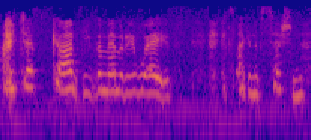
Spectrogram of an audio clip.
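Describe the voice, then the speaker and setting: An actress playing a haunted, grieving Englishwoman in a radio drama, husky and breathy, near tears. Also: high voice, moderate pace, slight background noise, close to an everyday voice. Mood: distraught. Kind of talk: mid-century radio drama acting. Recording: dull old radio recording.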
